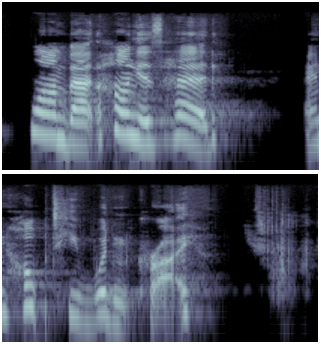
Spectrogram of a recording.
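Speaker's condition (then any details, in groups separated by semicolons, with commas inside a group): No condition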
